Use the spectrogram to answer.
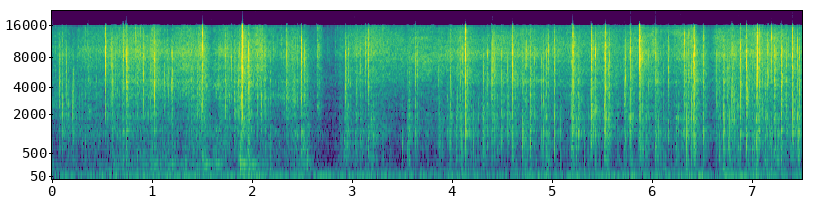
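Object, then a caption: Sheet of packing paper. A crinkled sheet of white packing paper is held up by both hands at the edges and folded over. It gives a steady stream of dense, bright crinkling and crackling with sharp, quick-dying snaps and little low end.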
